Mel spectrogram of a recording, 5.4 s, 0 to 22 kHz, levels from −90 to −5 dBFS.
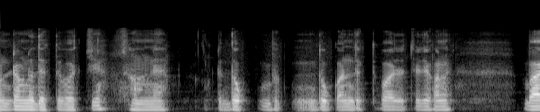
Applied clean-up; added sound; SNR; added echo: none; none; none; none.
